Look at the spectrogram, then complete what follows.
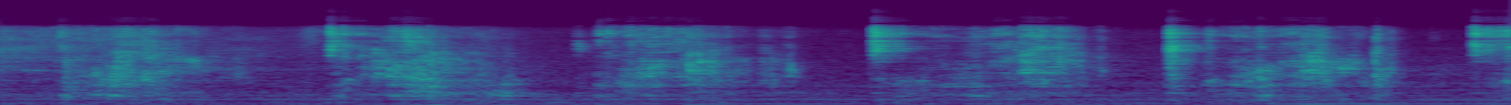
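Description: A spatula stirring and scraping spiced beef frying in oil in an aluminium pressure cooker pot: a run of scraping strokes, each starting sharply, one about every second and a half.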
